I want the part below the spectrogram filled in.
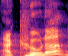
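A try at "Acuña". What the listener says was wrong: Enye, Acuna. the Enye, yes. Enye.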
